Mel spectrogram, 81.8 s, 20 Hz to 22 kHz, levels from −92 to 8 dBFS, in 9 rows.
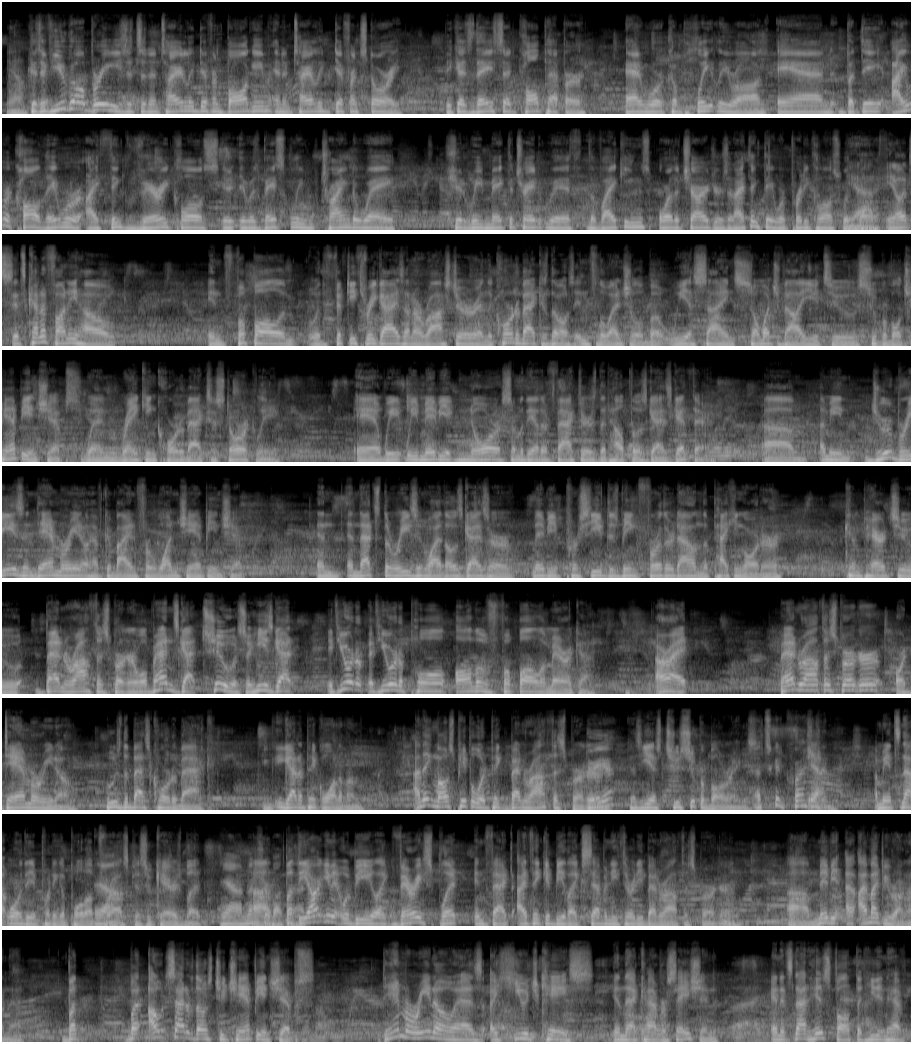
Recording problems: chatter from many people; noticeable; throughout; 15 dB below the speech

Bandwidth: 14 kHz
